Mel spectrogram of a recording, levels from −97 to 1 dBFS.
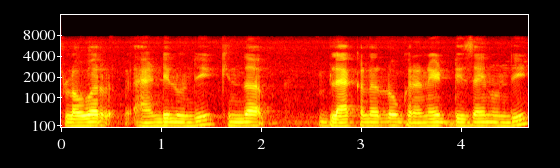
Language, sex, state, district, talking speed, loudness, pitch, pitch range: Telugu, male, Andhra Pradesh, Visakhapatnam, 130 wpm, -22 LUFS, 110 Hz, 110-115 Hz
